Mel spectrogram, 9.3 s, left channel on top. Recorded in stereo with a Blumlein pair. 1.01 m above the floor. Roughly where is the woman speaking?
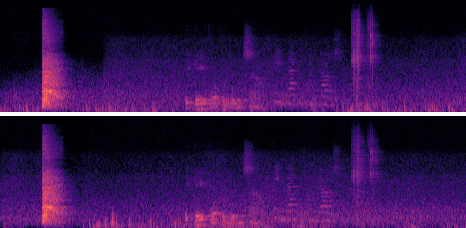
Ahead right.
